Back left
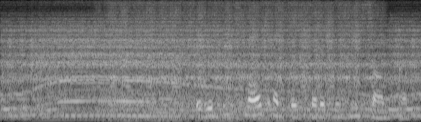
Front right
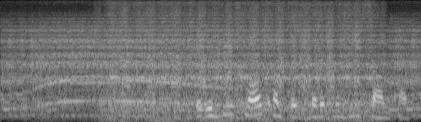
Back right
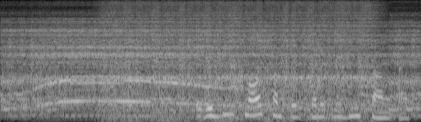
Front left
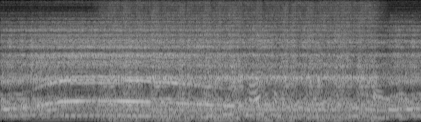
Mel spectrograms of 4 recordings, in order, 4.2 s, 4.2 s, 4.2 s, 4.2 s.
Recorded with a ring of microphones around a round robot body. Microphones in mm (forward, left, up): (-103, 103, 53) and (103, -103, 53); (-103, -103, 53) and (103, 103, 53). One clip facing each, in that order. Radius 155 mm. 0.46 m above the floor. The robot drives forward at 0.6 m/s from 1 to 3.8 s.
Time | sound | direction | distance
0.0 | an engine running | 115° left | ?
1.9 | a woman speaking | 130° right | ?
